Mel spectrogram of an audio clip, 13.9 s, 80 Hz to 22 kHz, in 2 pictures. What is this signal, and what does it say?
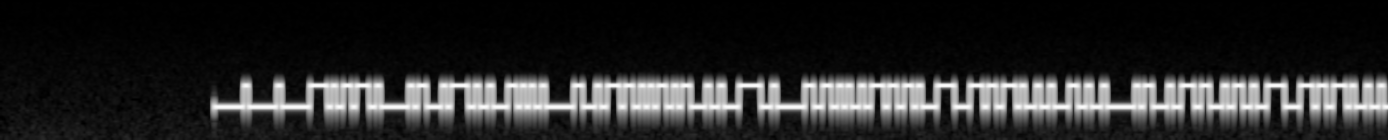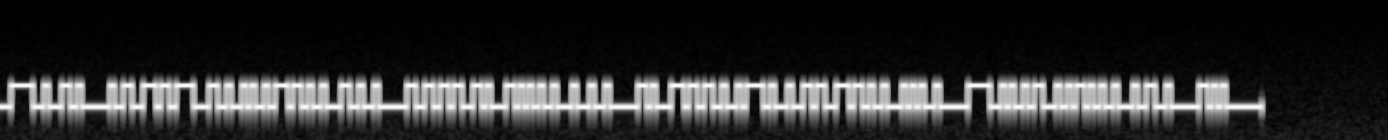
RTTY (45.45 baud, 850 Hz shift), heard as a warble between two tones, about 1450 Hz centre. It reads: BE4C SB5IF GO H0BACPO H57W OPF 0ILGR1G PEQL 6TFCD2R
